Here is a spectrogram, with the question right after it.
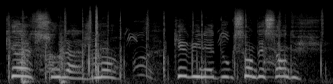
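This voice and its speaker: A woman's voice: measured pace, background noise. A woman voicing an earnest, anxious young school bus in a French-dubbed children's cartoon, with a childlike, politely fretful delivery. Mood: anxious, relieved. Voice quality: high, childlike. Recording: music behind the voice.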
